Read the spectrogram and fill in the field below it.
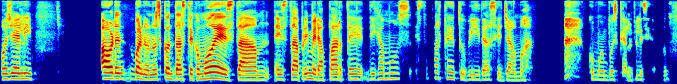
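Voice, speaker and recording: A woman with an unremarkable speaking voice talks at a moderate pace, fairly low in pitch with fairly even intonation and big swings in loudness, in a dry, close sound with no echo. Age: 30s. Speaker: stand-in co-host. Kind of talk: casual chat.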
